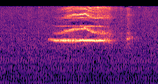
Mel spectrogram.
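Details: A varied thrush calling in the rain gives one long, steady, burry whistle on a single high pitch, lasting about half a second, over a soft background hiss.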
